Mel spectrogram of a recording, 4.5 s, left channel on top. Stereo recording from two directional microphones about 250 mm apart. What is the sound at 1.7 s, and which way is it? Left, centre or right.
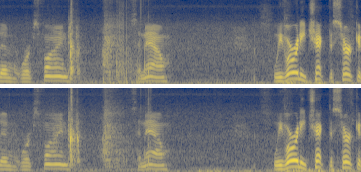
Speech, centre.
